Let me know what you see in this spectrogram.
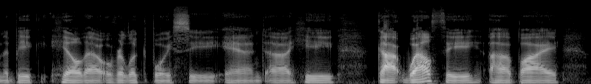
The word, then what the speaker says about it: Boise: I did say it right, though, right? – Yeah. – Boise. – I Googled that, too. Very good. The S. you pass.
